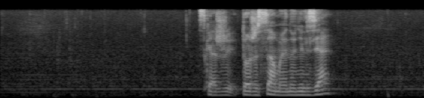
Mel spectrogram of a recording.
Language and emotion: Russian, angry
